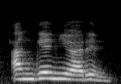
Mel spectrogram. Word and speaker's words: Ingenieurin: How can I pronounce engineer? Angenierin. Engineerin.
